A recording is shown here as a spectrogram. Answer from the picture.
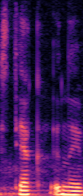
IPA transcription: ʋʲɪs ˈtʲiɛk ɪˈnɐɪ

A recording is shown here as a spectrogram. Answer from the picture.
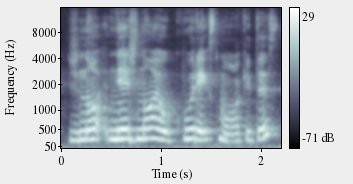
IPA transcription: ʒʲɪˈnoː nʲɛʒʲɪˈnoːjɛʊ ˈkuː ˈrʲɛɪks ˈmoːkʲɪtʲɪs

